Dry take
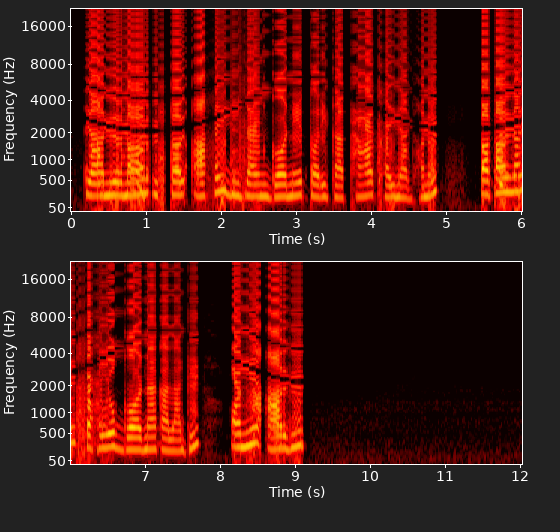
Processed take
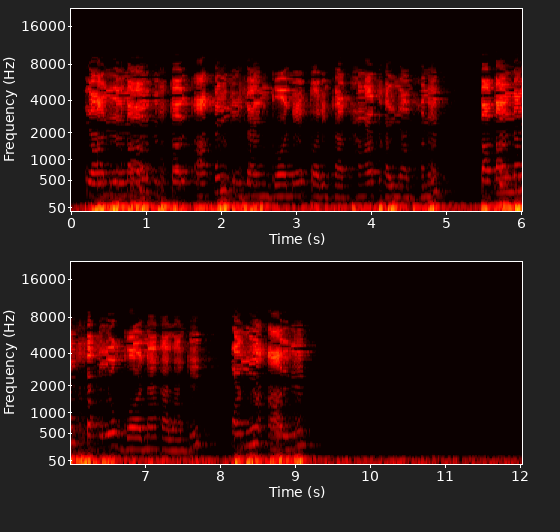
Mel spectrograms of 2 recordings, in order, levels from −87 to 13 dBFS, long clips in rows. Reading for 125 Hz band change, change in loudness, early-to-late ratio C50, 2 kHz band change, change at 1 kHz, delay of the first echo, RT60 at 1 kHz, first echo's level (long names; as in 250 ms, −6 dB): can't be measured, −13.5 dB, 13.0 dB, −30.5 dB, −36.5 dB, no echo audible, 0.60 s, no echo audible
